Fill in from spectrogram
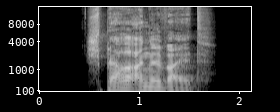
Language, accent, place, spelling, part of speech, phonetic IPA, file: German, Germany, Berlin, sperrangelweit, adverb, [ˈʃpɛʁʔanɡl̩ˌvaɪ̯t], De-sperrangelweit.ogg
- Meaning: wide, as widely as possible (of the opening or openness of a door or window)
